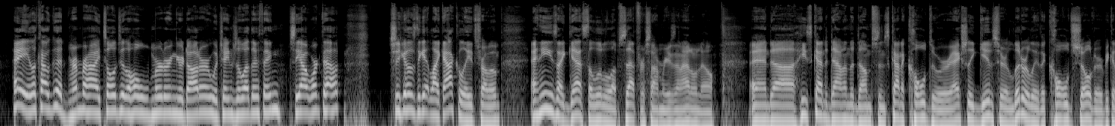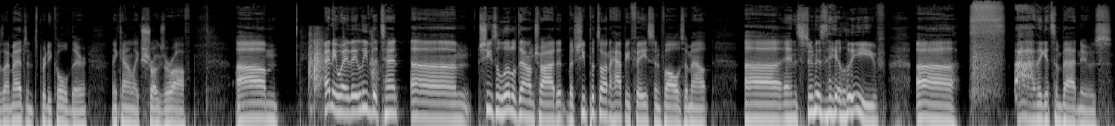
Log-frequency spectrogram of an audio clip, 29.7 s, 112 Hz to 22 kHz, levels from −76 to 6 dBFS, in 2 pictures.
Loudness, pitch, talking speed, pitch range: -17 LUFS, 145 Hz, 240 wpm, 120-180 Hz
